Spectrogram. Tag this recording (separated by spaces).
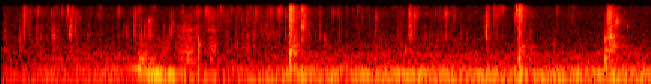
bathroom poo pooing poop shit toilet water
